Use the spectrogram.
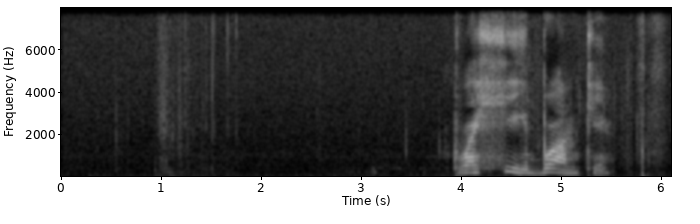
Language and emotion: Russian, angry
